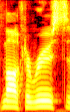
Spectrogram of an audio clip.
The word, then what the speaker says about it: Mark Leruste: Well done for pronouncing my name. I'm very impressed. Yeah, my name is Mark Leruste, and I'm half French, half English, and nobody's perfect, but that's why I have an unpronounceable name.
